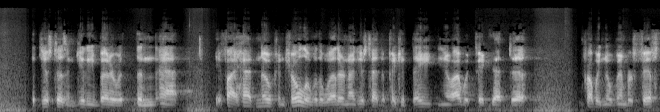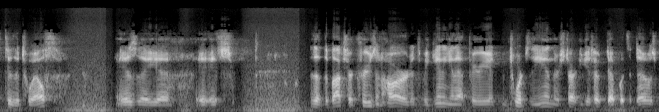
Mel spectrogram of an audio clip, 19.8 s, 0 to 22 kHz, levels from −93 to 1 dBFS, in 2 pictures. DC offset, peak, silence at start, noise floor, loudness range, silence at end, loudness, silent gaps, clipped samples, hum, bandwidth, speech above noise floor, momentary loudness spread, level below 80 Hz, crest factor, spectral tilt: under 0.1%; -2 dBFS; 0 s; -45 dBFS; 2 LU; 0 s; -19 LUFS; none; under 0.1%; none; 16 kHz; 24 dB; 15 LU; -56 dBFS; 20 dB; -1 dB/octave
